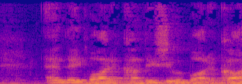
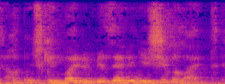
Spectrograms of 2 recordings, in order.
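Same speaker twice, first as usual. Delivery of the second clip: raised, gentle reassurance quoted in Yiddish; calm the frightened girls in Yiddish, pitched up; reassuring in Yiddish; 6 semitones higher than usual. Retold or imitated. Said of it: "I'll say it in Yiddish first".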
